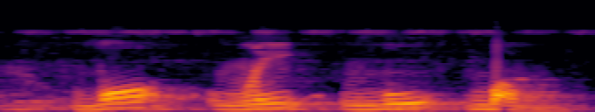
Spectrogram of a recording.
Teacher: Hub ini memiliki sifat jahr bukan. Jadi jangan ada nafas yang keluar. Mentang-mentang makhrajnya ada di ujung gigi seperti terkesan ada nafas yang keluar padahal tidak tertahan di dalam nafasnya.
